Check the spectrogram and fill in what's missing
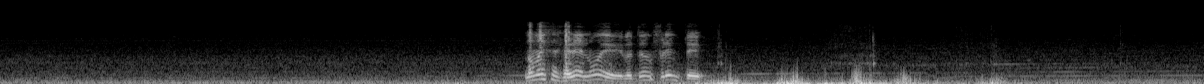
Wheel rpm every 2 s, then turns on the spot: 0, 0, 0, 0, 20, 0.
8-10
